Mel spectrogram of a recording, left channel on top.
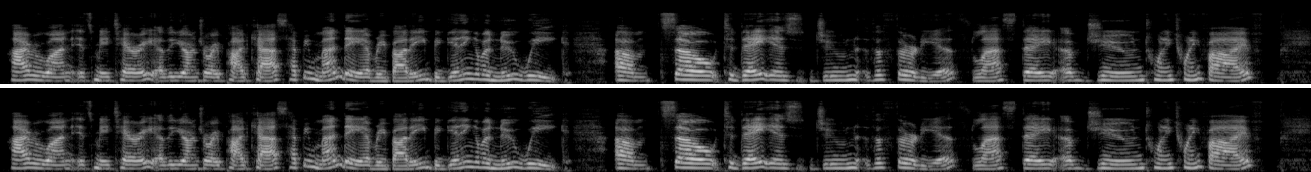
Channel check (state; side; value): identical; both; correlation 1.00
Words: Hi everyone, it's me Terry of the Yarn Joy podcast. Happy Monday everybody, beginning of a new week. So today is June the 30th, last day of June 2025,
